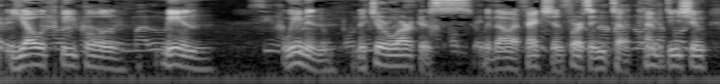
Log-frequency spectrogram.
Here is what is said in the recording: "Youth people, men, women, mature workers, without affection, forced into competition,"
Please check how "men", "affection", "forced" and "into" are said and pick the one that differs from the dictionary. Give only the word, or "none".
forced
